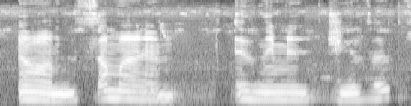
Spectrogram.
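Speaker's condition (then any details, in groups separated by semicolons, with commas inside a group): Muscular dystrophy; unable to walk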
